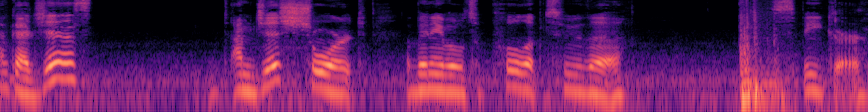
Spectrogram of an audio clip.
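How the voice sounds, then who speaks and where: A man's fairly high, very slow voice with lively intonation, big swings in loudness, long and frequent pauses, and noticeable background noise. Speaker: vlogger. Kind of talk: casual vlog. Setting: in a car at a drive-through.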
